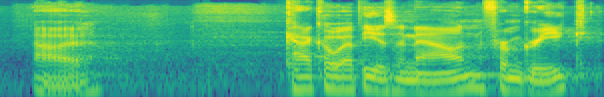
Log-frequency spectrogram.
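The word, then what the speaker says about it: cacoepy: have all the information sure kakaweppy cat koapi kakoapi uh kakoapi is a noun from greek and it means bad pronunciation you know during the bee i often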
